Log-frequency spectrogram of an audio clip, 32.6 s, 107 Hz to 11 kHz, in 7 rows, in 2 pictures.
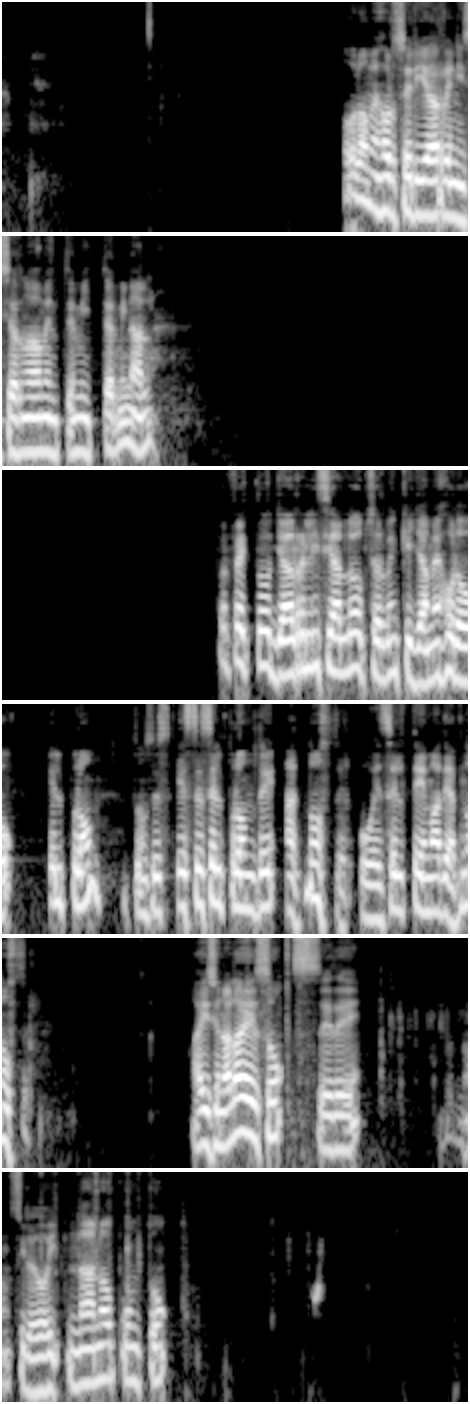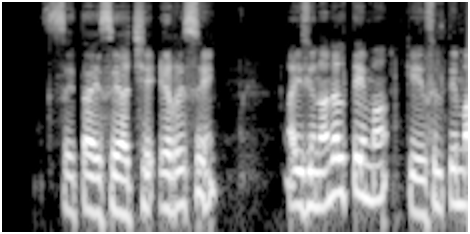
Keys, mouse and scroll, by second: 5.0 click, 6.2 click, 7.8 click, 11.6 click, 11.9 click, 14.0-15.7 drag, 16.2 click, 18.4 click, 20.8-27.7 typing, 27.8 Tab, 28.4 Return, 30.7 Down, 31.2 Down, 31.2-31.6 Down, 32.3-32.6 typing.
